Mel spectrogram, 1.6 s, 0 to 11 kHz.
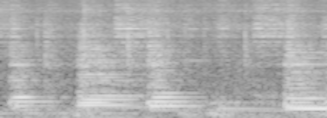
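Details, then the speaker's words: Vintage 1960s Newcomb 1625M tube turntable/PA amplifier run through a series light bulb, possibly playing slow: major distortion, harsh and fuzzy; owner suspects a worn-out stylus, or possibly the low voltage; distorted record playback. "Playing it. Major distortion. It could be because the stylus is just plain old worn out."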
